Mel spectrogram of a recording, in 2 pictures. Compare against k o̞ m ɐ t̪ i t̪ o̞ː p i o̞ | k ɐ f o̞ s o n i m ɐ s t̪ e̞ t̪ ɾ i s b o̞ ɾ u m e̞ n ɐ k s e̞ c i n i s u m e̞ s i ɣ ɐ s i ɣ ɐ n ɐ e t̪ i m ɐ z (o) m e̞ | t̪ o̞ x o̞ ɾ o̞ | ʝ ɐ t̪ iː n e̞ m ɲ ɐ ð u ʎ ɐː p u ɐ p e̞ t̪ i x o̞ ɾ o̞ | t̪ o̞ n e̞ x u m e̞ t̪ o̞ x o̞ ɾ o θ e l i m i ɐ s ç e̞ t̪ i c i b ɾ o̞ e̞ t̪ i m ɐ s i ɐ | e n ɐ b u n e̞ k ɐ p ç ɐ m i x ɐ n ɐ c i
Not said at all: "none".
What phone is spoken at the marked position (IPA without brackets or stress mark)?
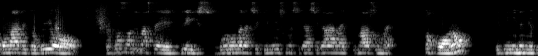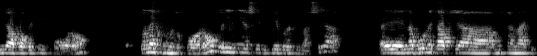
u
